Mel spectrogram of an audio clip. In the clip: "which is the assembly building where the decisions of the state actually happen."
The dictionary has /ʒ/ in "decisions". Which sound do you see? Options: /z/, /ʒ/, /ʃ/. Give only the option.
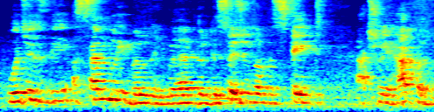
/ʒ/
